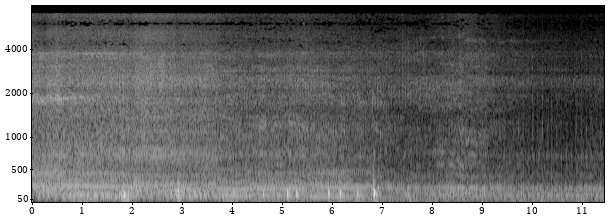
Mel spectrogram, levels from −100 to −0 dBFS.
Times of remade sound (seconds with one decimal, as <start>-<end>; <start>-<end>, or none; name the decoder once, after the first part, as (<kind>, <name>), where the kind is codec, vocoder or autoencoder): 0.0-0.6 (codec, ZipCodec); 2.0-3.7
